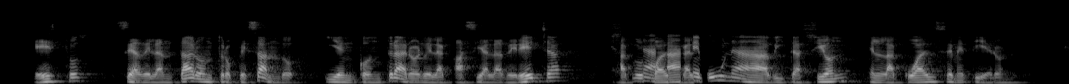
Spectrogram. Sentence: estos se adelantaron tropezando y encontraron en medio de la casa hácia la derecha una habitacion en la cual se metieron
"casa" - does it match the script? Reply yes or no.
no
